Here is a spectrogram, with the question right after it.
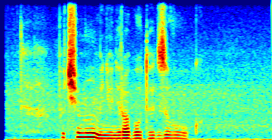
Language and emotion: Russian, sad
